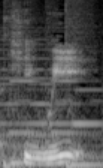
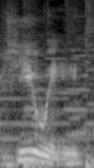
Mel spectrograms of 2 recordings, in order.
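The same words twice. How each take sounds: First: The word is said with a French accent. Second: The word is said with an English accent. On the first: The speaker calls it right. "Just make sure you put on your accent" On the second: The speaker calls it wrong. "this isn't a kiwi"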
